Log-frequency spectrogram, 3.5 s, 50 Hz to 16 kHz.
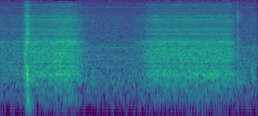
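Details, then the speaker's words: Harman Kardon HK460i receiver at first power-on with an old damaged power cord: a sharp crack, then surging faint scratchy hiss from the speakers; cause unknown, possibly interference; needs cleaning and maybe capacitors. "i don't know what all that scratchiness was interference i guess plus your looks like it just needs a good cleaning and maybe a few caps"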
